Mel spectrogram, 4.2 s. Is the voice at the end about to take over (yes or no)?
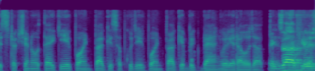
yes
